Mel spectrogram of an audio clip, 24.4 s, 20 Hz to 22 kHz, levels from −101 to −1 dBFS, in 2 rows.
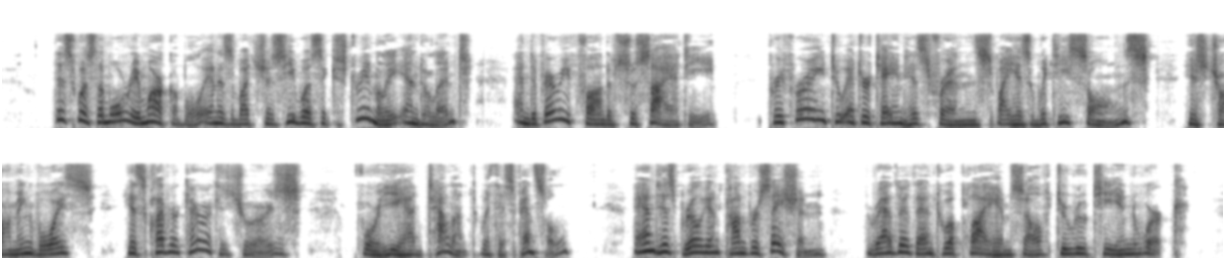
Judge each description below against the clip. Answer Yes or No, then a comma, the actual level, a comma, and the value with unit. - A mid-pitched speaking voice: Yes, medium, 165 Hz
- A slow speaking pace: Yes, slow, 125 wpm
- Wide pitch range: Yes, wide, 6.9 semitones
